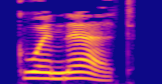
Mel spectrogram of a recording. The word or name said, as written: gwinnett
